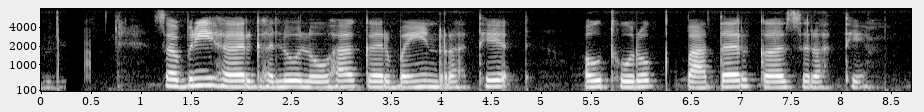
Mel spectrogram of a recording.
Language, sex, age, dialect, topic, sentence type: Chhattisgarhi, female, 51-55, Northern/Bhandar, agriculture, statement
